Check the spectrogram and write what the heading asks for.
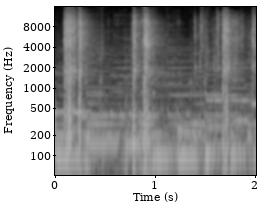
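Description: Pepper mill grinding pepper onto a raw egg, heard as a few sharp crunching cracks over steady background music.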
